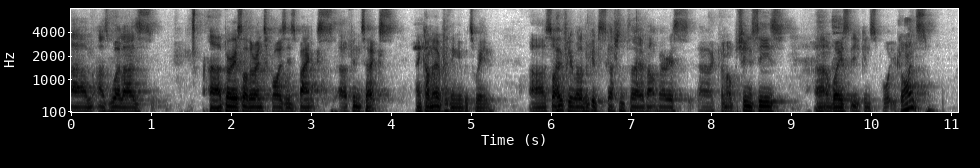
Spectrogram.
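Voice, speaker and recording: Speaking at a very fast pace, a man keeps a monotone, flat intonation at a medium pitch. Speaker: sales executive, panel moderator. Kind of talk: panel presentation. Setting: live event with audience in an office. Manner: halting, many fillers.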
